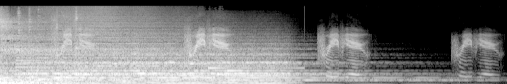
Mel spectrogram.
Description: eastern promise stinger

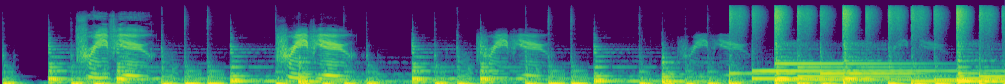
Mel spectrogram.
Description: piano lounge

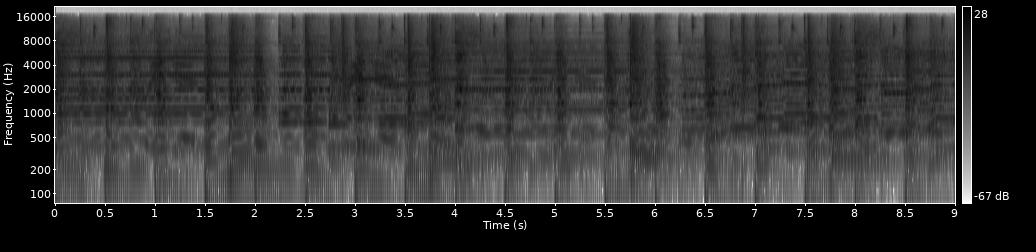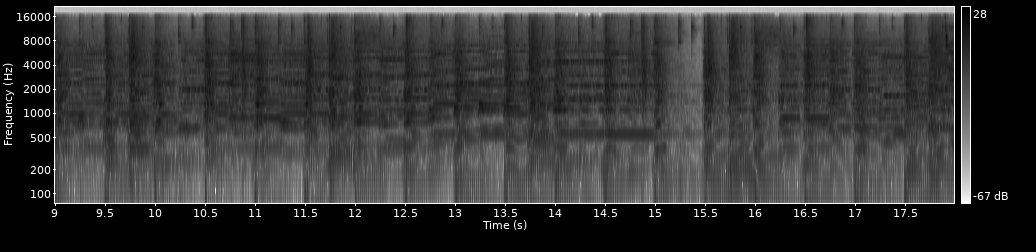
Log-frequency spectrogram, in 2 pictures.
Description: tango loop

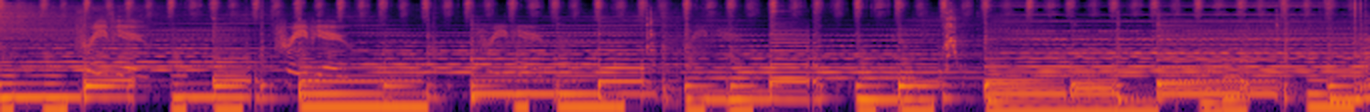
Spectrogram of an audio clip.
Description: mellow guitars loop

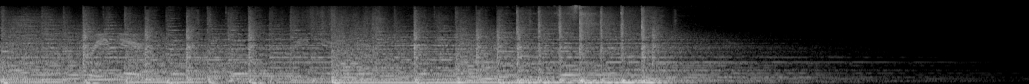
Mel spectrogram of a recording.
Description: reaching a goal stinger

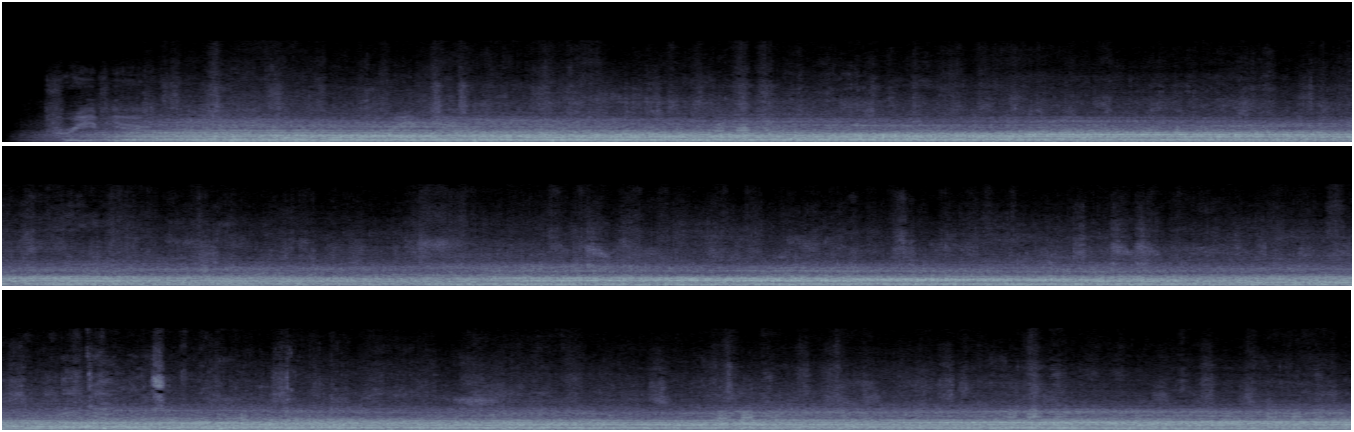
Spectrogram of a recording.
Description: Insane Asylum Screams; Sound Effects Bible

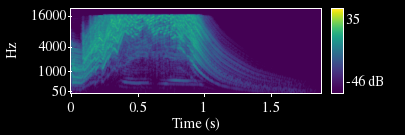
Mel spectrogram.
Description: Rewind

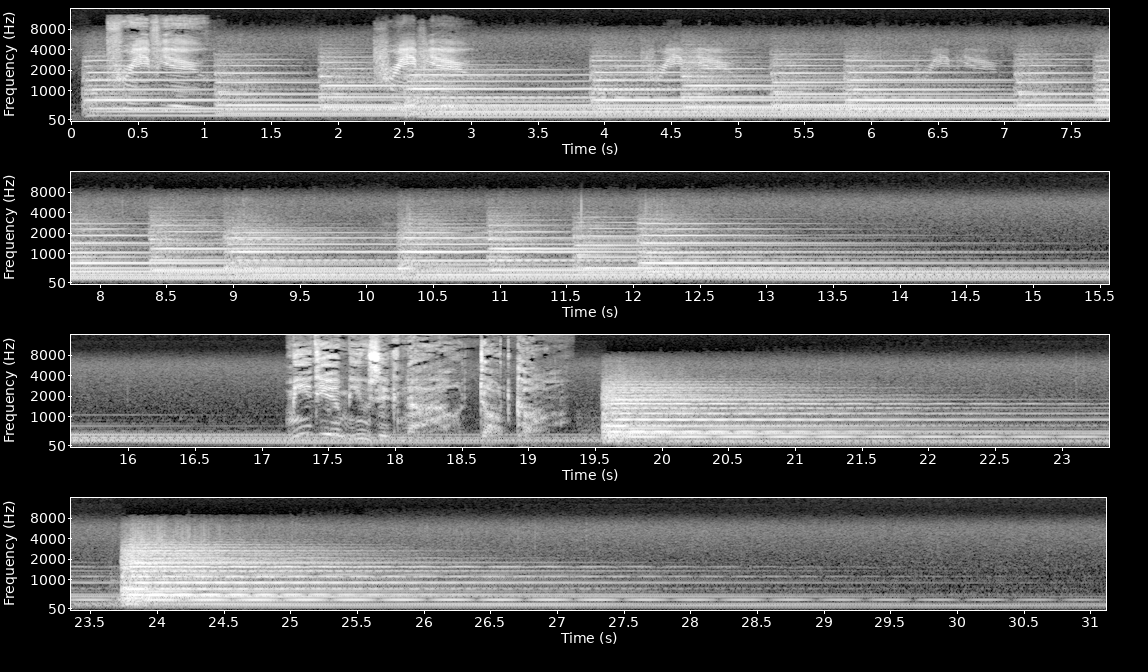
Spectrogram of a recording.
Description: Tower Bell Two O'Clock

